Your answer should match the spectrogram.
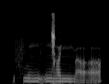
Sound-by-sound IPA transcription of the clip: fumḭŋ͡ǀɒnʲmɑ̰

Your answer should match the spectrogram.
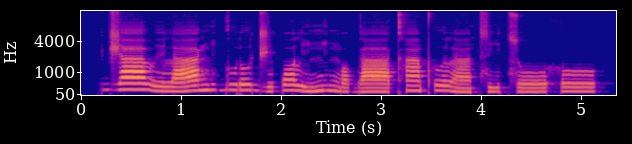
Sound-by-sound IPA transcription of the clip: d͡ʒaː˦βɪ˨ laː˨˦ŋi˦ɡu˦ ɾo˦d͡ʒɪ˨pɔ˦ li˨ɲi˦ŋɔ˨ ɡaː˨kʰã˦pʰʊ˦ lã˨t͡si˨ t͡soː˨hoː˦

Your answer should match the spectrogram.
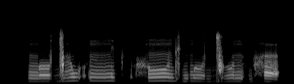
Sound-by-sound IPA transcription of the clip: ŋoːɡ͡ǀə̃ wo̰ nːikɠo̰ hũːdḭɡmuːd ɡ͡ǀuːno̰ɡhœ

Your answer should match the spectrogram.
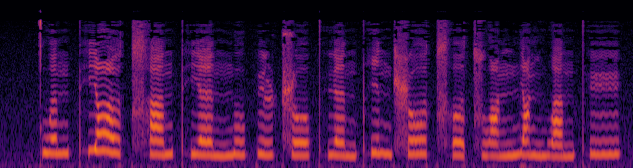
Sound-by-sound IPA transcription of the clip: t̪wə˧˥npʰjɑ˥˩ʊ̯t͡sʰa˧˥n pʰjɛ˨˩nn̪u˧˥py˧˥ʈ͡ʂo˧˥ʊ̯ pʰɥɛ˨˩npʰi˥˩n ʂo˥ʊ̯t͡sʰɤ˧˥t͡swɑ˧˥ŋn̪jɑ˧ŋ mwa˧˥npʰy˥

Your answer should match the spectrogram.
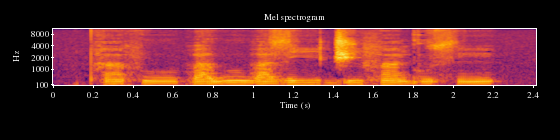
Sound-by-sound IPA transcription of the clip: pʰã˨fuː˨ɓa˨wu˦ wa˨ziː˦d͡ʒi˦fã˦ ɡu˨sĩ˨˦

